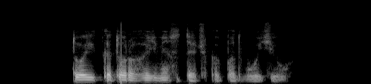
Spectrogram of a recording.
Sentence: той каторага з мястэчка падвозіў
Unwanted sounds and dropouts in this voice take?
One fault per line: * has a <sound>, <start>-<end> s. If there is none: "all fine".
all fine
